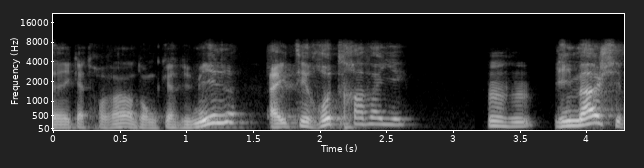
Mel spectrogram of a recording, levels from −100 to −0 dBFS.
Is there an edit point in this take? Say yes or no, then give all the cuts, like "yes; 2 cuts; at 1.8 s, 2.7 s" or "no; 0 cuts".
yes; 1 cut; at 1.6 s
